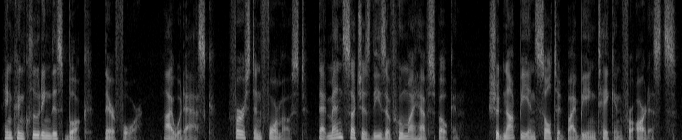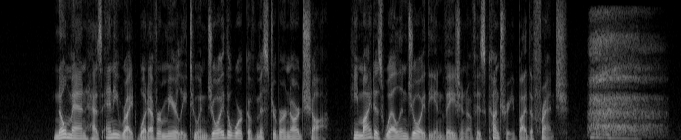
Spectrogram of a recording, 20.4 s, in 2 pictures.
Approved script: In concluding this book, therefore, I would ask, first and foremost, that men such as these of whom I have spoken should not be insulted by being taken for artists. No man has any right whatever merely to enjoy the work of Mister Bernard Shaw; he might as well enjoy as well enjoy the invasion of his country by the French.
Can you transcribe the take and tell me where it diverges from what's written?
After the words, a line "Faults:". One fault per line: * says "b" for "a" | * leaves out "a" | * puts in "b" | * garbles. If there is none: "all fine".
In concluding this book, therefore, I would ask, first and foremost, that men such as these of whom I have spoken should not be insulted by being taken for artists. No man has any right whatever merely to enjoy the work of Mister Bernard Shaw; he might as well enjoy the invasion of his country by the French.
Faults:
* leaves out "as well enjoy"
